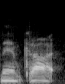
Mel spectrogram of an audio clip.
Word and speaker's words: Namcot: As the logo says in Japanese, or not Japanese, it says it printed right there, Namco with a T on the end, so I'm assuming that's pronounced Namcot. So, I am completely at a blank for this, what it is, other than cool looking.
